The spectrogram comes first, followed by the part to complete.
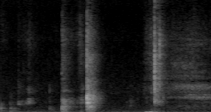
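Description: A few soft clicks and taps from a small deck of oracle cards being picked up and handled, the sharpest about a second in.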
